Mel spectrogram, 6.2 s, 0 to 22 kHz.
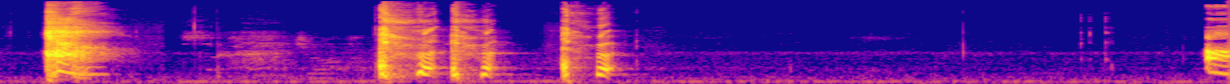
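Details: A 10-month-old baby boy copies his mother's coughing with short, separate cough-like bursts, some in quick pairs and triplets: imitated cough.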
